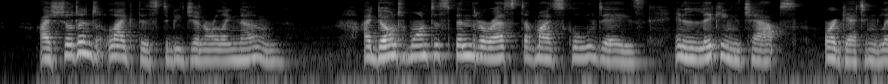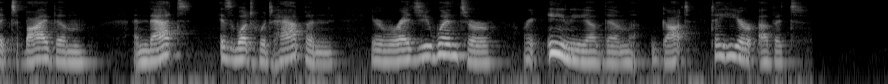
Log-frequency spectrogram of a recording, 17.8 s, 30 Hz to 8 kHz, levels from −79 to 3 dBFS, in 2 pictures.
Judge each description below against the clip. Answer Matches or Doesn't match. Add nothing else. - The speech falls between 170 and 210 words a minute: Doesn't match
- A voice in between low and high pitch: Matches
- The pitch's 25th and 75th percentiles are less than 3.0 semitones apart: Doesn't match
